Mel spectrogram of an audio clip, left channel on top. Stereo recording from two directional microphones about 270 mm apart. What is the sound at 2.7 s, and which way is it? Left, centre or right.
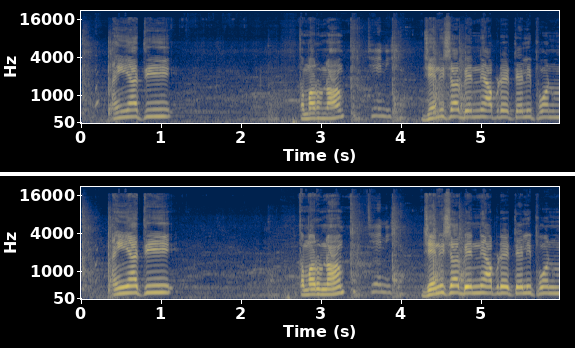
A man's voice, centre.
